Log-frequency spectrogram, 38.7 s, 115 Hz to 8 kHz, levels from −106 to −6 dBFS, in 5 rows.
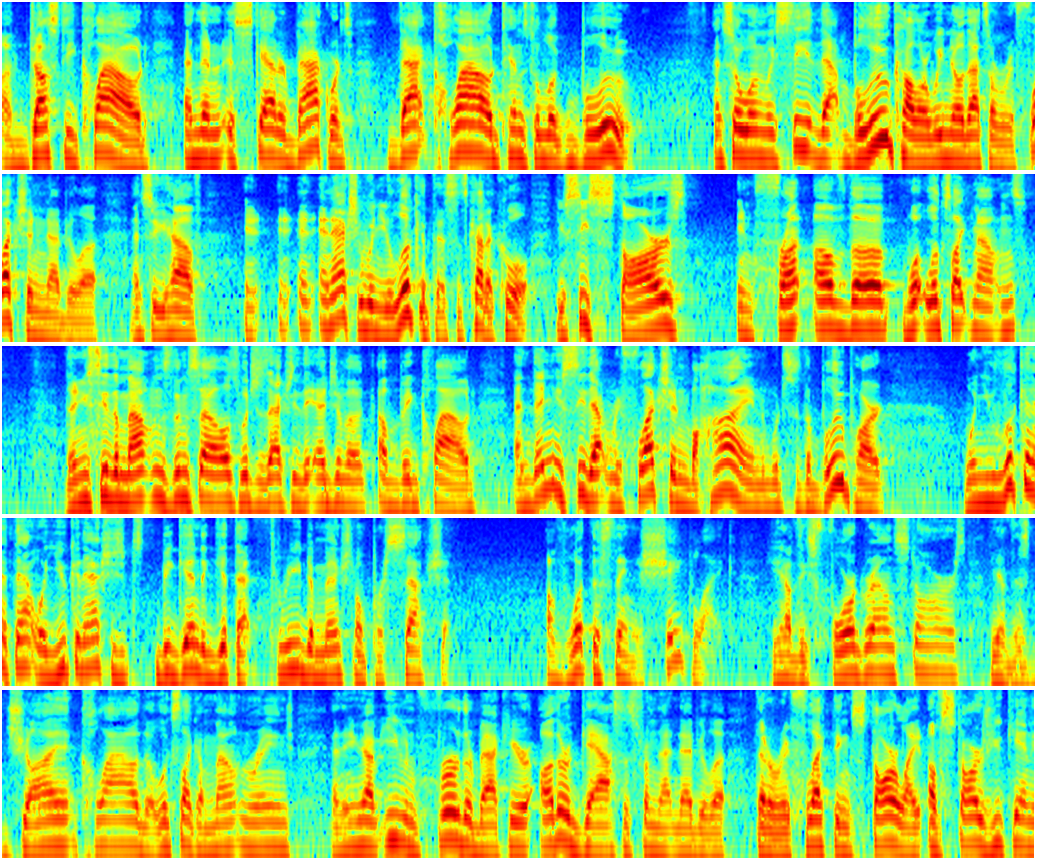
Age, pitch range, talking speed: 40-59, 125-165 Hz, 220 wpm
